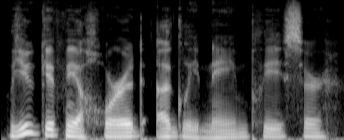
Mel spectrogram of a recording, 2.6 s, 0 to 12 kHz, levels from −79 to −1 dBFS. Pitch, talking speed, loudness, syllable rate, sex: 105 Hz, 230 wpm, -18 LUFS, 5.4 syllables/s, male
